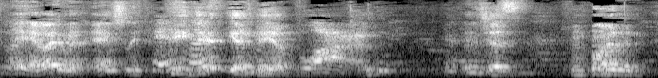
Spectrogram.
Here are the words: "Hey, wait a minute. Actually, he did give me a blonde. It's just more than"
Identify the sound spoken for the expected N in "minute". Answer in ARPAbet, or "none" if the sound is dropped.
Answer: none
